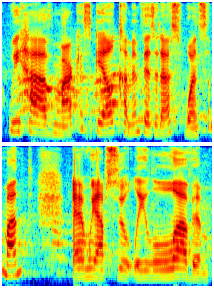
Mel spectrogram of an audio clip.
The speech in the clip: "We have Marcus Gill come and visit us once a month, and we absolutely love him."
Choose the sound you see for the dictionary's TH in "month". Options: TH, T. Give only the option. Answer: TH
